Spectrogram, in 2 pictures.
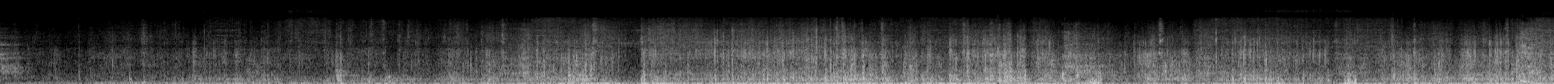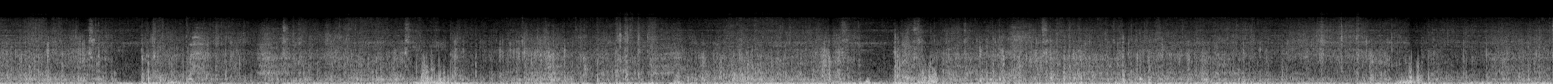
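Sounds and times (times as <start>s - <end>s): bike rattling and knocking: 0.0s - 31.0s
tyres rumbling over dirt: 0.0s - 31.0s
wind buffeting microphone: 0.0s - 31.0s.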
